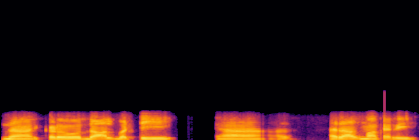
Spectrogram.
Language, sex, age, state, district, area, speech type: Telugu, male, 18-30, Telangana, Kamareddy, urban, conversation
